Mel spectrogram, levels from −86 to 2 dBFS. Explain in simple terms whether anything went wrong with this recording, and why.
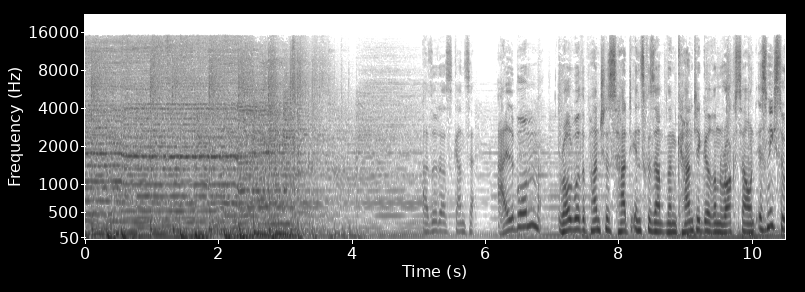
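From 5.97 to 6.66 seconds, a fast ticking, zipping sound rides on the audio while its loudness shifts by a large amount. This is zipper noise: the volume was changed in small jumps, about ten per second, instead of a smooth glide, and each jump clicks.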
